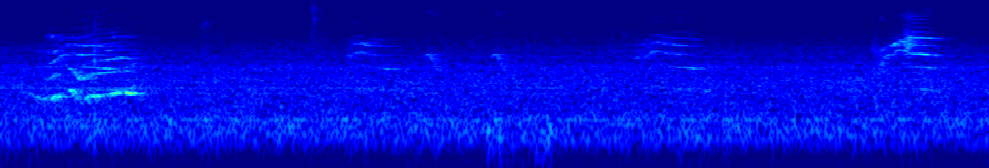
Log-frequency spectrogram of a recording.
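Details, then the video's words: Cats fighting; several harmonic meows rising and falling, a long wavering one at the start, shorter wails near four and seven seconds and a loud upswept cry near nine seconds, over a low steady hum. "Cat fighting"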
